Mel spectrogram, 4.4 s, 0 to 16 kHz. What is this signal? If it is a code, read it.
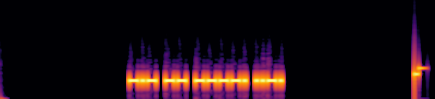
Morse code, heard as a keyed tone, about 40 wpm, 700 Hz. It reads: KM9F
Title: USA Call Signs - 4 Characters - 2x Character Spacing - 40wpm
